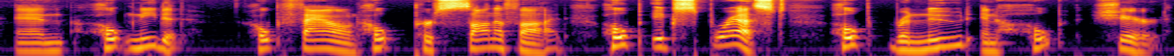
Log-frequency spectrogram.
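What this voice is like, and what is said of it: Southern American accent. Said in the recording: “you who are listening probably can tell by my southern accent ... I'm not one who hides his accent. I try, but it's very difficult. You know, you'll catch the y'alls”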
